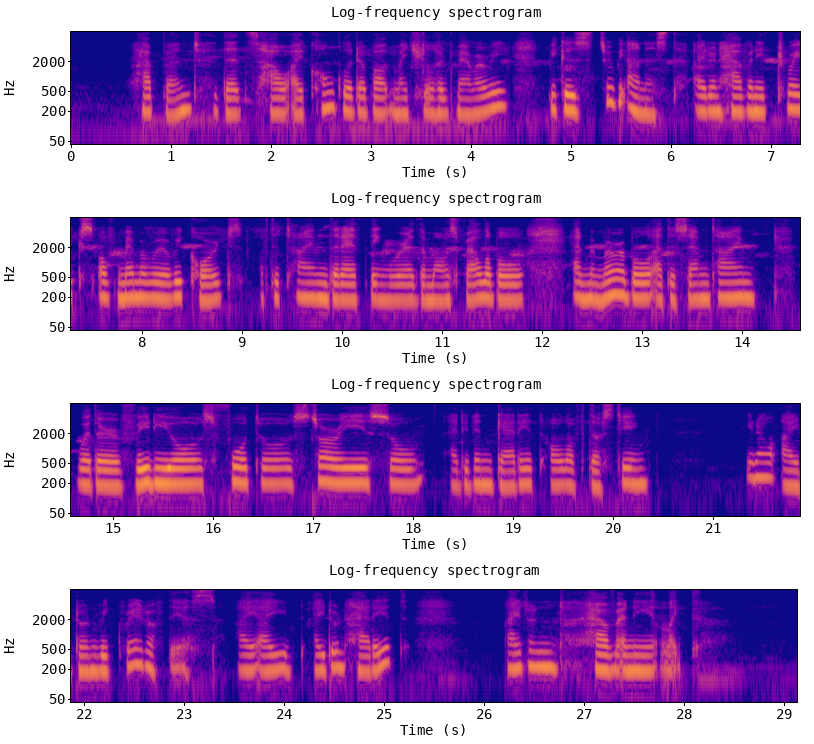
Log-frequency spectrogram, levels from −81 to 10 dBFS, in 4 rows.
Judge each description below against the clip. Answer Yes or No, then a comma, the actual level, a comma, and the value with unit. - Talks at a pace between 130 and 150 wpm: Yes, fast, 140 wpm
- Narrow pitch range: Yes, narrow, 1.6 semitones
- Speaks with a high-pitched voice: Yes, high, 195 Hz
